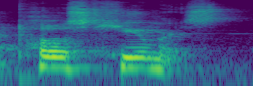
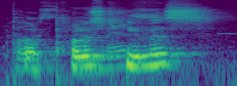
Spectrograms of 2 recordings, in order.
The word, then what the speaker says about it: posthumous: she probably had a post humours post what is how do you pronounce that word posthumous what like it's after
